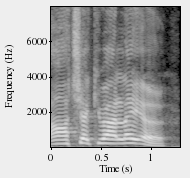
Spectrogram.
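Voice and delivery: high, loud put-on voice; hammed-up cheery goodbye; mock breezy stranger. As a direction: brush them off brightly. Stranger signing off.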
